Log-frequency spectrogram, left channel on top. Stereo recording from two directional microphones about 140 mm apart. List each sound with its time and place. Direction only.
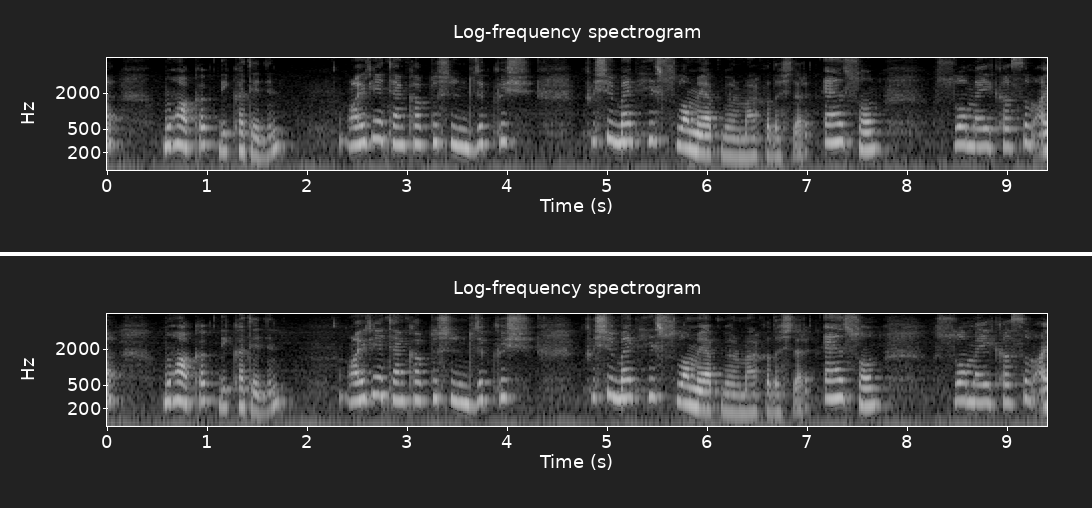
0.6 s a woman's voice: 25° left (ahead or behind)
